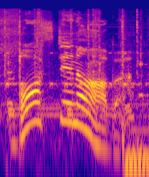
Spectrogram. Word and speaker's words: Bawstonaba: It's spelled B-A-W-S-T-O-N-A-B-A. Or as the locals might say, Boston Abba.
